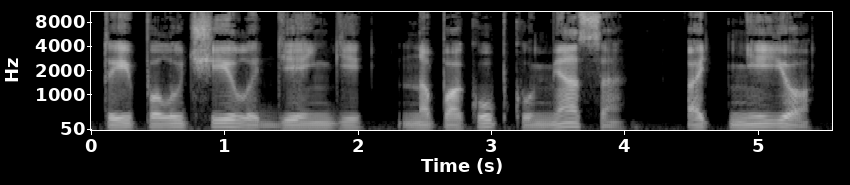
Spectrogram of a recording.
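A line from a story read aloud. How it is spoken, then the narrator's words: Slow. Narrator (Russian): медленно произнес он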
